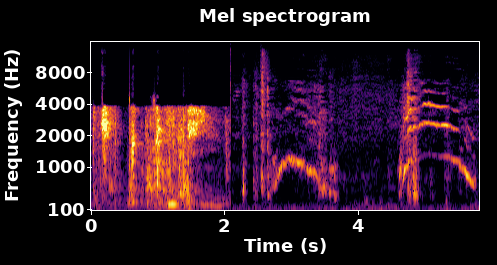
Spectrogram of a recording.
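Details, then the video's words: House cat in a funny-cat compilation gives two clear arching meows, each rising then falling, a second or so apart, after a burst of rustling and clattering noise, with faint talking in the background. "kitten meowing"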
